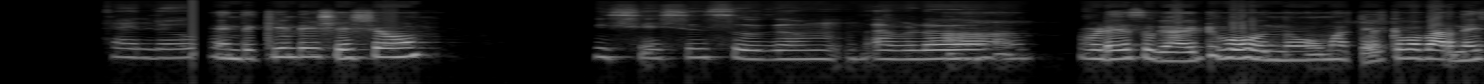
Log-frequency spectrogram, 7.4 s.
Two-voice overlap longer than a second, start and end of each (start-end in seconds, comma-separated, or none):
none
